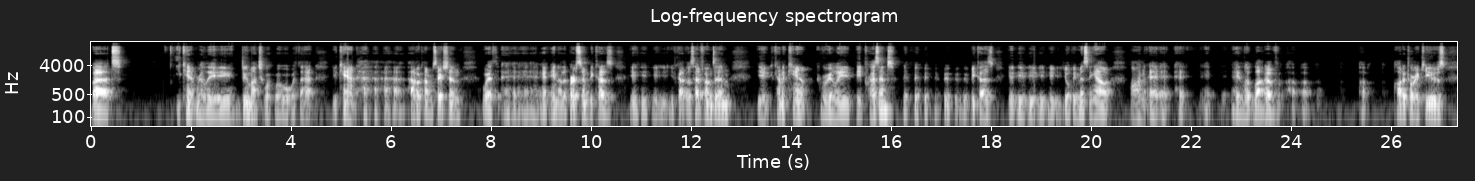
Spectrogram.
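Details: Adult male speech-language pathologist who stutters, speaking openly in a livestream on stuttering: stuttering.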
